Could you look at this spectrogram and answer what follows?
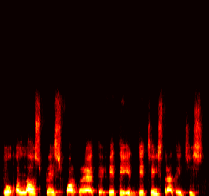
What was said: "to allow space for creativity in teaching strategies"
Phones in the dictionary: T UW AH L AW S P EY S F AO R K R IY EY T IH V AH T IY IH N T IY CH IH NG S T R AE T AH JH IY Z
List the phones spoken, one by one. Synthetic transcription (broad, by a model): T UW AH L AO S P EY S F AO R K R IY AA T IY F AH T IY IH N T IY CH IH NG S T R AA T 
